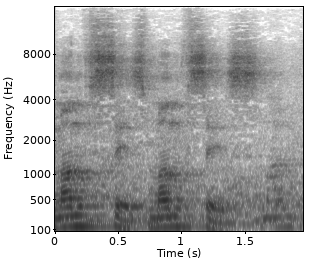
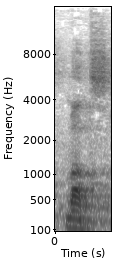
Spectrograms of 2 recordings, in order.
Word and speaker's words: months: And pronunciation-wise, you kept saying months. Months. Okay. Yeah, you're giving it a double S sound.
